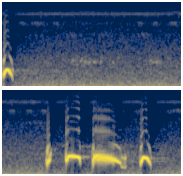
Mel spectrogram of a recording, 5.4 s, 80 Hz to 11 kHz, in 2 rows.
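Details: Spotted dove used as a decoy, cooing energetically in stormy rain on 28 October to provoke wild doves. A single coo is followed after a pause by a full phrase: a short note, a steady coo, a long falling coo and a short end note.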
